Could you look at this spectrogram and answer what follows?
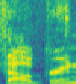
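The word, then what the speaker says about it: Valgrind: Uh so Val Grin uh it's pronounced Val Grin according to the website is another sort of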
